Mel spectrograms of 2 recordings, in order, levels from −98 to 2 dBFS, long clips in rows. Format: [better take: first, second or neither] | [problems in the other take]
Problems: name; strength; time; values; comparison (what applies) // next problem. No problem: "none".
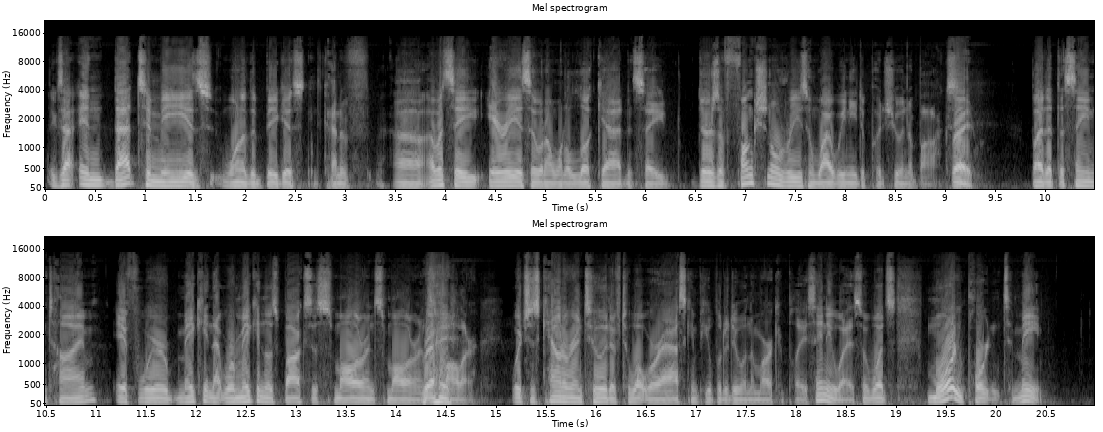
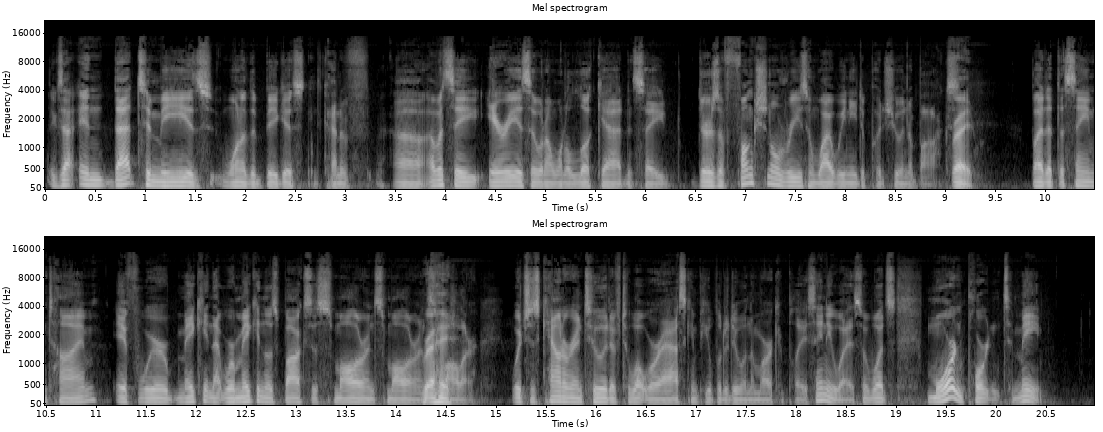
second | distortion; slight; 4% of the sound clipped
